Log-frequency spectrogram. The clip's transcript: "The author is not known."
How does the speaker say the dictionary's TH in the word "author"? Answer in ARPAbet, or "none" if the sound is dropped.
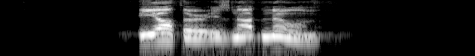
TH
